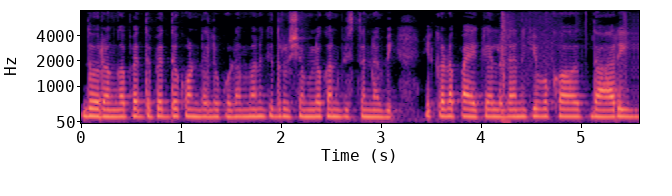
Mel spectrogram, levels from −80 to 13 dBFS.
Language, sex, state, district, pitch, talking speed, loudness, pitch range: Telugu, female, Andhra Pradesh, Krishna, 185 Hz, 130 wpm, -16 LUFS, 185-195 Hz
